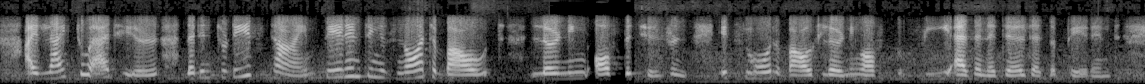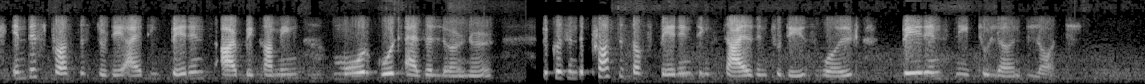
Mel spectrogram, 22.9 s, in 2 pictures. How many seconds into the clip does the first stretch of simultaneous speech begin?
none

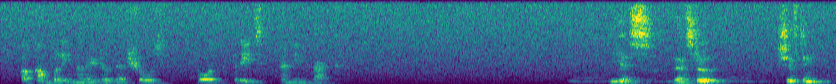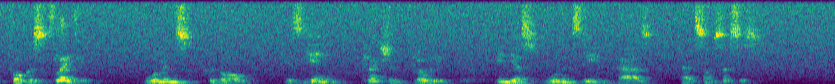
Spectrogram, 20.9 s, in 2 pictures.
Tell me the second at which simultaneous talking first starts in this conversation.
none

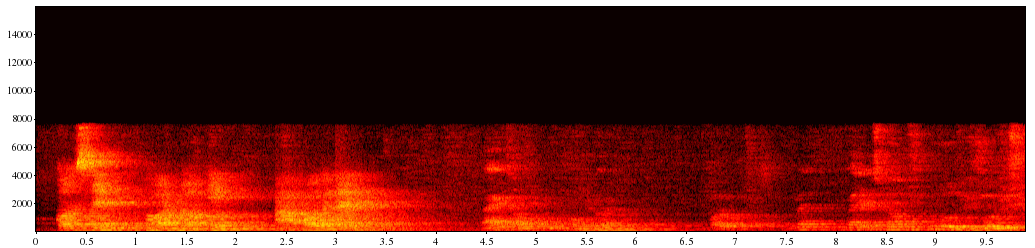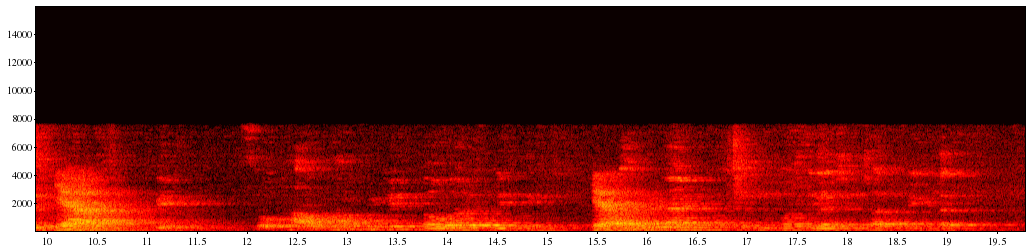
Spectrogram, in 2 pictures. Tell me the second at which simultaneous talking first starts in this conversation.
none

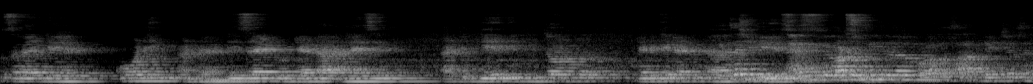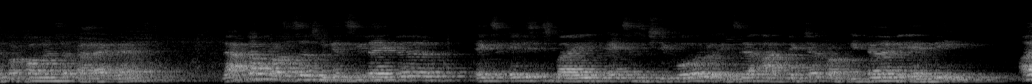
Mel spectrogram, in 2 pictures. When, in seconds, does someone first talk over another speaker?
7.2 s

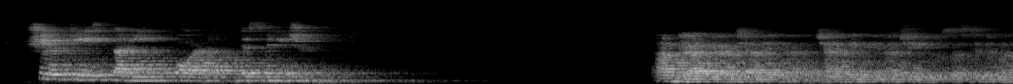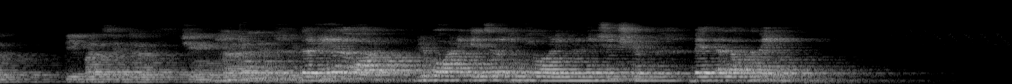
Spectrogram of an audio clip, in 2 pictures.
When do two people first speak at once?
12.2 s

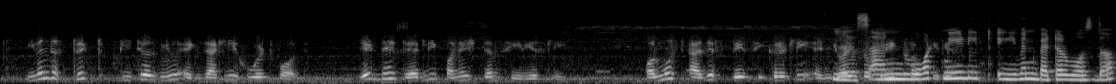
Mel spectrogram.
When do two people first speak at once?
8.3 s

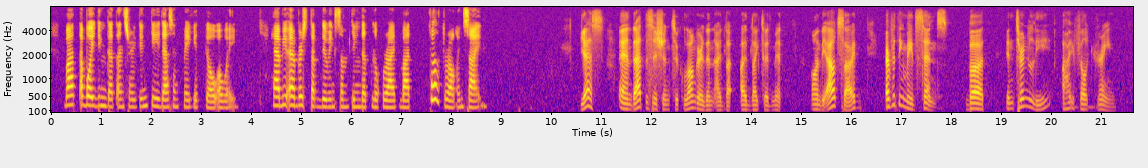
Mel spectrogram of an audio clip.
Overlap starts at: none

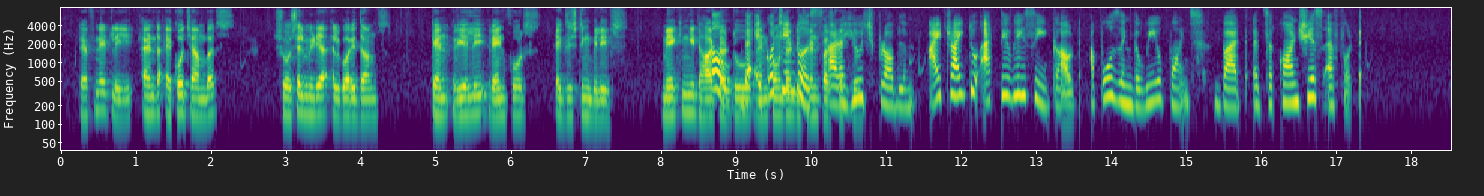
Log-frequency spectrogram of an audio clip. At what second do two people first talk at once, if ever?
8.7 s

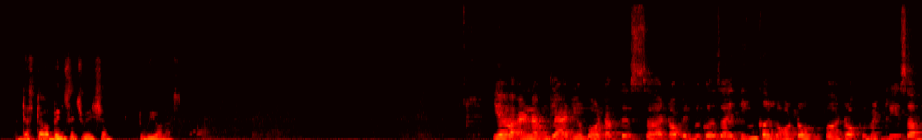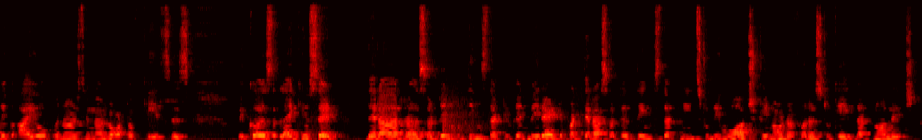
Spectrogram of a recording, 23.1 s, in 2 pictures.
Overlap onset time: none

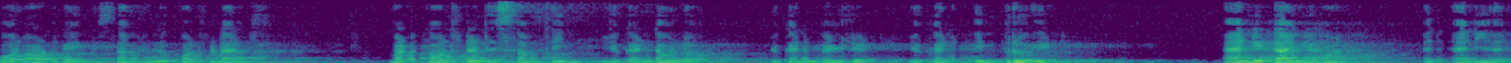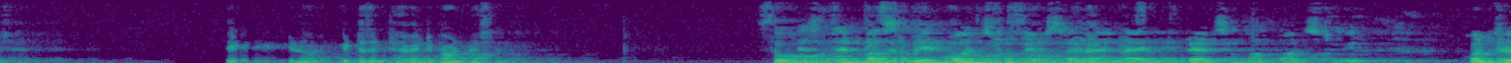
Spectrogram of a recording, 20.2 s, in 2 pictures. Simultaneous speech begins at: 15.4 s

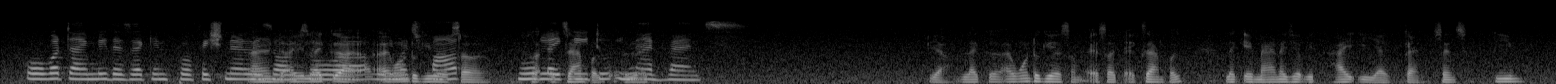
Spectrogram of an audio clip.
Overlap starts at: 2.5 s

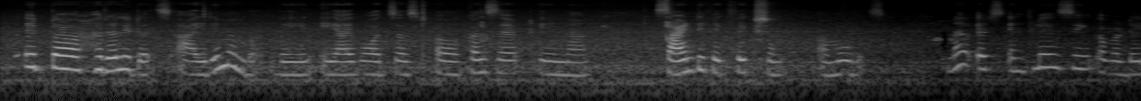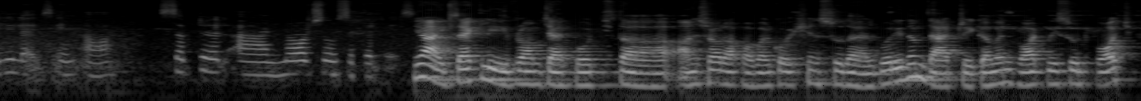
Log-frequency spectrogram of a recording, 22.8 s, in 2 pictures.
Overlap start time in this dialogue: none

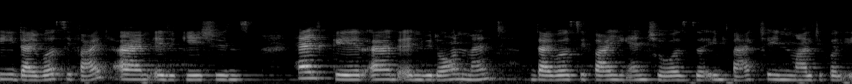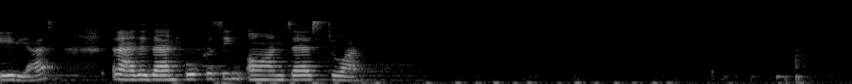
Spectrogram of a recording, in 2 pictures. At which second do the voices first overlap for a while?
none

